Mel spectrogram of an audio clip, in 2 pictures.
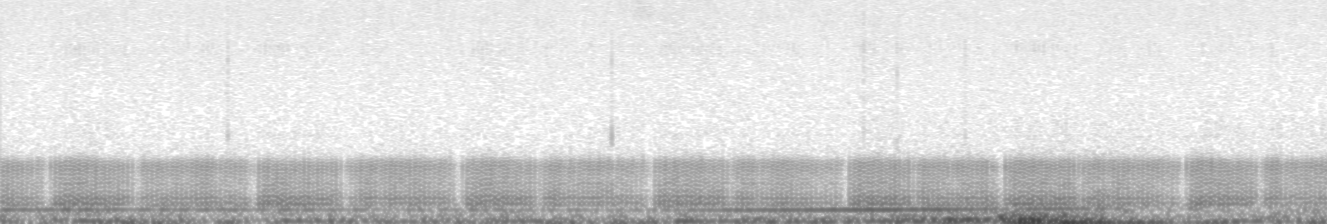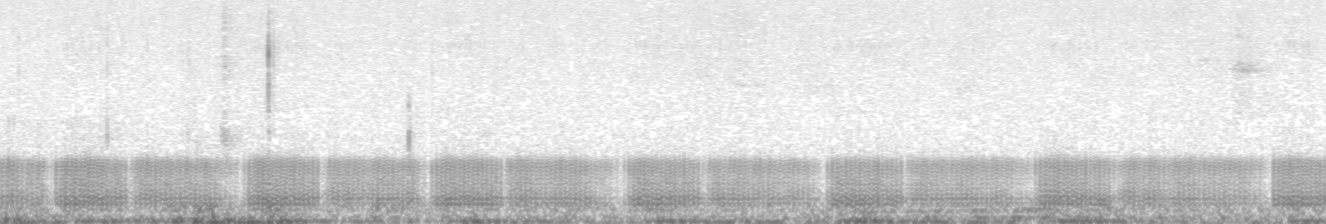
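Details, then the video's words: Baby kitten purring steadily, a low rumbling buzz broken by brief pauses roughly every second as breaths alternate, fairly even in loudness with soft background hiss. "Baby Kitten Purring"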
